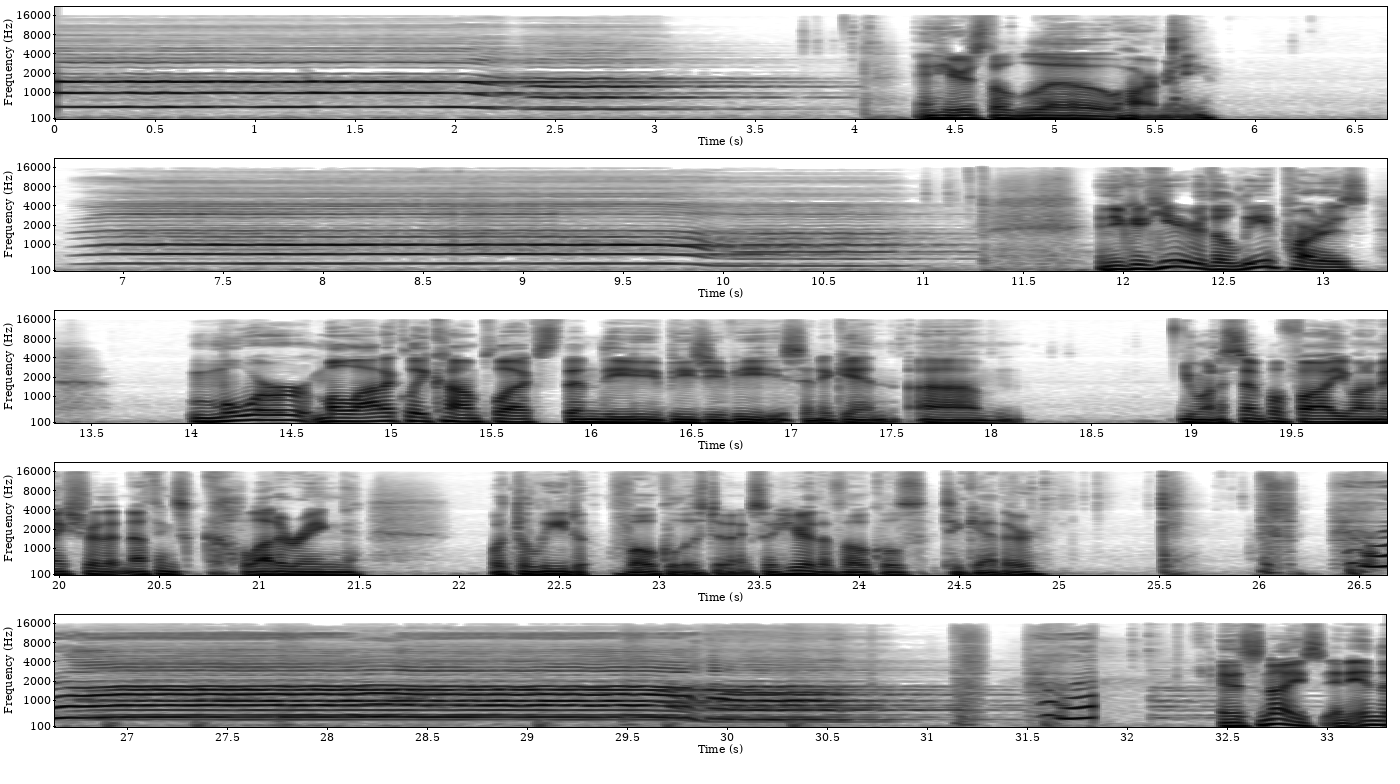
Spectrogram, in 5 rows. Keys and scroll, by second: 4.2 space, 5.9 space, 25.9 alt+shift+space.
